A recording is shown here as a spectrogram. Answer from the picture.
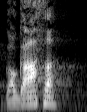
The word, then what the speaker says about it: Golgotha: Sometimes people say it Golgotha. The actual Hebrew pronunciation is Golgotha.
